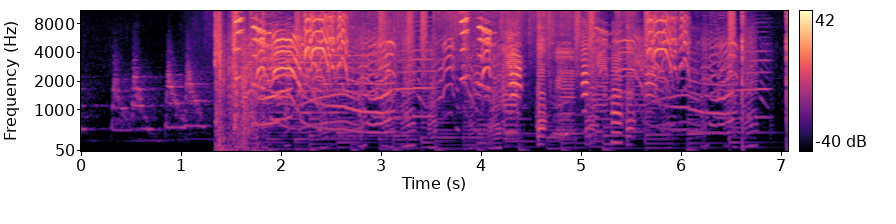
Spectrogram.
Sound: cheering honks

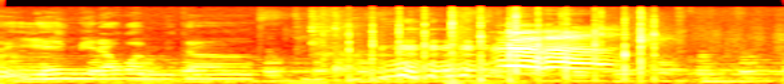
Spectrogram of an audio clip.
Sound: clapping

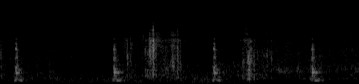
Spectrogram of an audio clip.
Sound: clock ticks

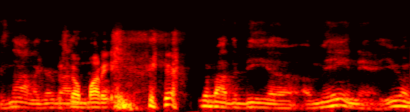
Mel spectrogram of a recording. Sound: chuckles

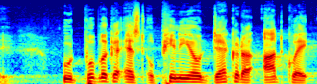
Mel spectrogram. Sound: speaking latin

